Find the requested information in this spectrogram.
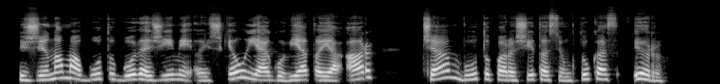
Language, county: Lithuanian, Kaunas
